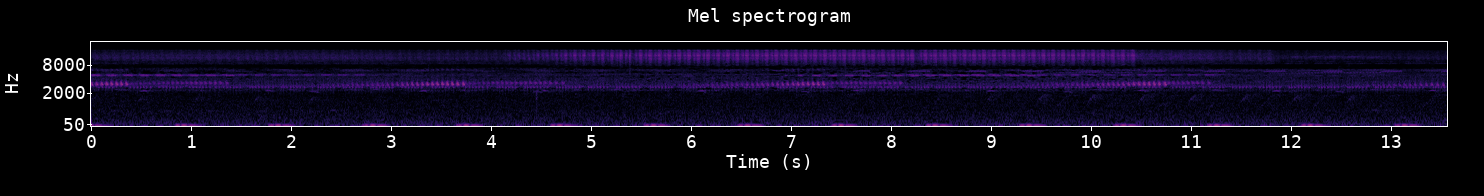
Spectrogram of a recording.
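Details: Crickets in a forest at night, a steady chorus of high, rapid trills, joined midway by a very high sustained hiss-like trill for several seconds that then stops.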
